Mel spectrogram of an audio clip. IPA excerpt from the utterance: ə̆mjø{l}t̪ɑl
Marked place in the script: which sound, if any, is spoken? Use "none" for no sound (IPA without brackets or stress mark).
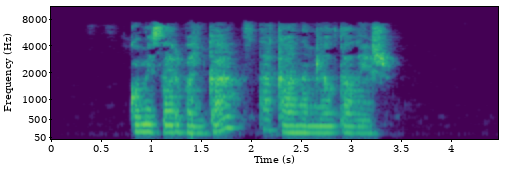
l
